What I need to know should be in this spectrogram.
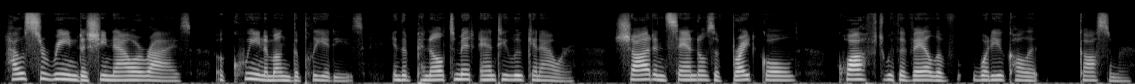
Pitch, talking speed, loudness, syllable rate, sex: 200 Hz, 175 wpm, -19 LUFS, 5.2 syllables/s, female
